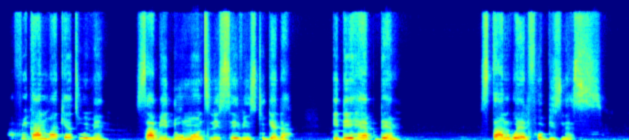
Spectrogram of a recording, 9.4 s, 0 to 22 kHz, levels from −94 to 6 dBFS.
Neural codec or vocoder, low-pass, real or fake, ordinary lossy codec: autoencoder, 48 kHz, 128 numbers a frame, DAC-VAE, trained on Japanese speech; none; fake; none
